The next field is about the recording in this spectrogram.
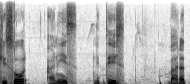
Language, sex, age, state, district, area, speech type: Tamil, male, 18-30, Tamil Nadu, Kallakurichi, rural, spontaneous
